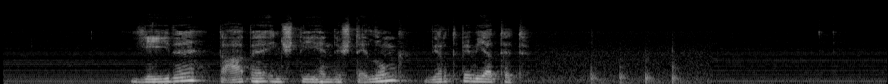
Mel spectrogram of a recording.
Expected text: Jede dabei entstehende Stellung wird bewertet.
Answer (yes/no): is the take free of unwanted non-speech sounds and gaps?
no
